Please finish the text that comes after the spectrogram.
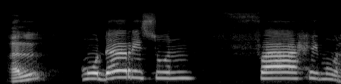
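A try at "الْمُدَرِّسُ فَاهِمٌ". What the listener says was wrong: Nah, jangan sampai berbunyi sun, karena dilarang pakai tanwin. Iya, al-mudarrisu fahimun.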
